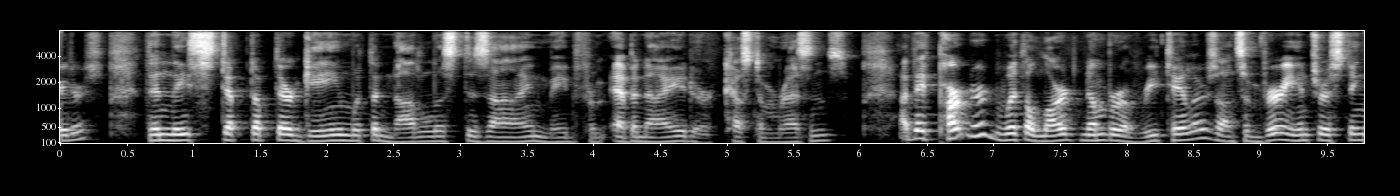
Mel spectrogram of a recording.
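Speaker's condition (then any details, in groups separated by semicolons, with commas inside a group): No condition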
